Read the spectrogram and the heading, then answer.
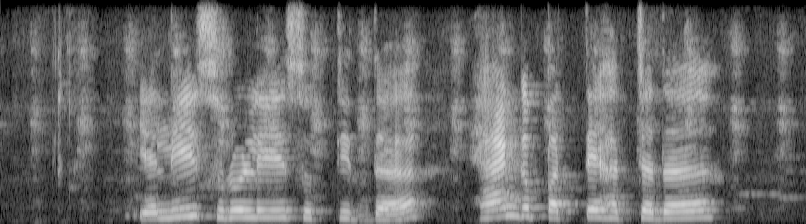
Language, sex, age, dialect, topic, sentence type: Kannada, female, 18-24, Dharwad Kannada, agriculture, question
